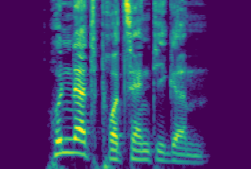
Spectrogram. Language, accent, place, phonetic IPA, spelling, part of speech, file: German, Germany, Berlin, [ˈhʊndɐtpʁoˌt͡sɛntɪɡəm], hundertprozentigem, adjective, De-hundertprozentigem.ogg
- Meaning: strong dative masculine/neuter singular of hundertprozentig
